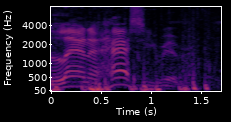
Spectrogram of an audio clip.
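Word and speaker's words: Lannahechee: rolled down to the Lana Hetchy River I caught some beautiful steelhead trout you mean the Lana Hasse no no no the Lana hacci it runs right near here yeah this pronounced Lana Hass why is everything in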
